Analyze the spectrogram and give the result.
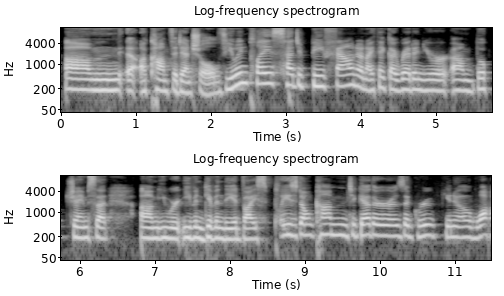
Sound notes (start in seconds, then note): none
